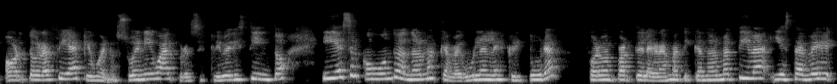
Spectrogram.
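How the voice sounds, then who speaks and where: A woman teacher giving a live class, explaining patiently and quizzing her students, with frequent tag questions. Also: fairly high pitch. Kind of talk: live online class lecture.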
